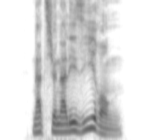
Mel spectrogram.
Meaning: nationalization
- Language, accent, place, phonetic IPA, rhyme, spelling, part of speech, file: German, Germany, Berlin, [ˌnat͡si̯onaliˈziːʁʊŋ], -iːʁʊŋ, Nationalisierung, noun, De-Nationalisierung.ogg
